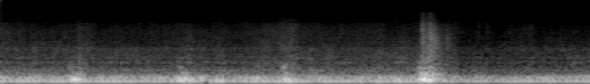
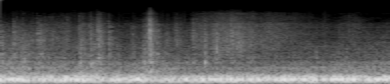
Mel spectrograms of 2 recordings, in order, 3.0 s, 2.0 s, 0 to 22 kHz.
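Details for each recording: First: Audi Q7 3.0 TDI at full-lock turns: low diesel rumble with irregular heavy thumps as the driveline binds and releases; transfer case failing, fluid burnt with metal shavings. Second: Audi Q7 3.0 TDI after transfer case replacement (old case bound on turns, burnt fluid, metal shavings), with DPF delete pipe and Stage 1 tune: coasting through corners, steady road rumble with no clunks, binding or skipping.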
